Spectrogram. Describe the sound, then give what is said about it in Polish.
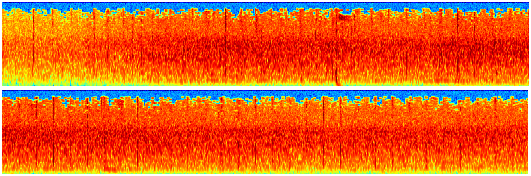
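A crowd claps steadily and continuously, a dense wash of many hands at even loudness throughout, with no voices heard, applauding Cardinal Angelo Comastri's words about Saint John Paul II. “Klaski same w sobie już są oceną tych pięknych słów kardynała Angelo Comastriego o Janie Pawle II świętym.”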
